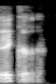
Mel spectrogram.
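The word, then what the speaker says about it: ichor: blood that's called Iker is it Iker or icker it's either one okay just wanted to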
